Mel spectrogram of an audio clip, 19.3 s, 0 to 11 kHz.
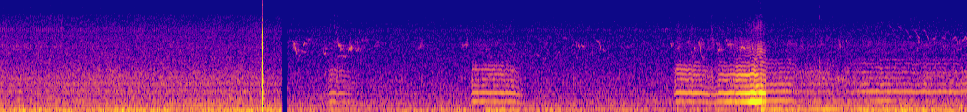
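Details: Apiary honey bees, 2012: bees fly past in separate passes, each a rich, nasal buzzing tone that swells and fades, growing louder around the middle of the recording over a quiet, hissy background.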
